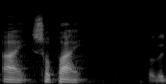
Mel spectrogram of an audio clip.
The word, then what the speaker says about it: Sopaj: so people were confused it's soai in Albania the J uh in the end it's like I soai so the J belongs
